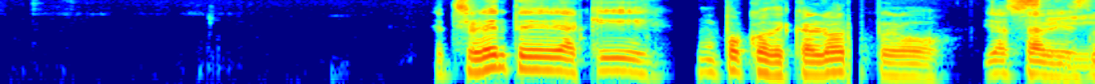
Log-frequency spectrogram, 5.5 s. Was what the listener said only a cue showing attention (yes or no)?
no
